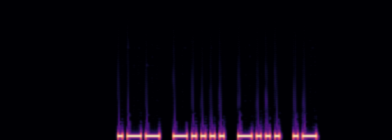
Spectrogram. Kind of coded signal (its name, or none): Morse code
